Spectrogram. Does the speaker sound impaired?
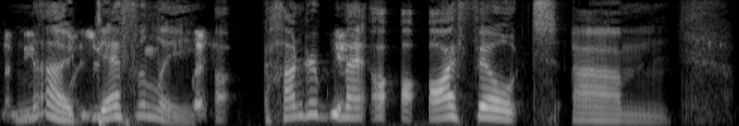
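No.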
